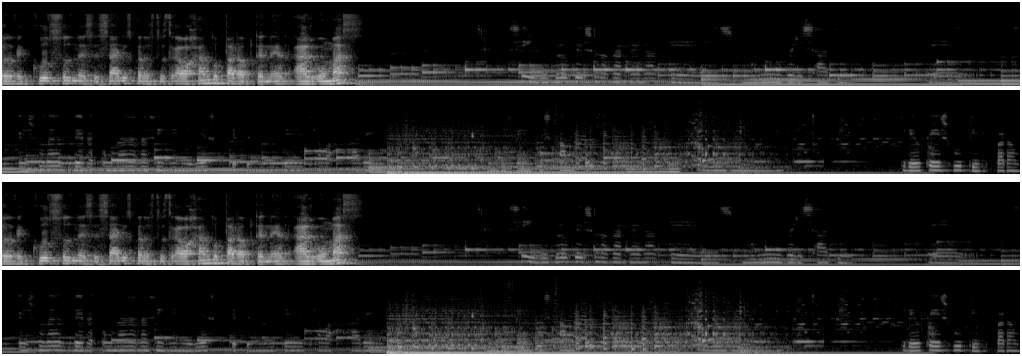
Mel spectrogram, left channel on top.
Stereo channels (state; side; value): normal; both; correlation 0.94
